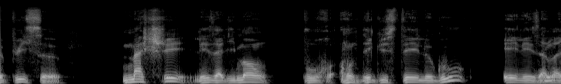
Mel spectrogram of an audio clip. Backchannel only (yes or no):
yes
